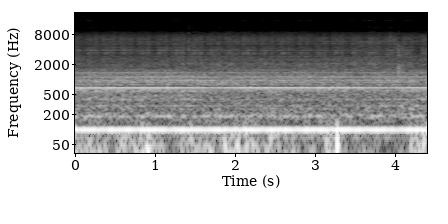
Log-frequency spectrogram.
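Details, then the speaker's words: PS3 that made loud vibrating noise and slow loading, after replacing the fan with a salvaged one: steady even fan hum, constant tone, no rattle, scrape or wobble; normal cooling fan. "tidak ada suara Getaran seperti tadi kita coba dekatin pes-nya yaitu suara kipas normal ya seperti itu"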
